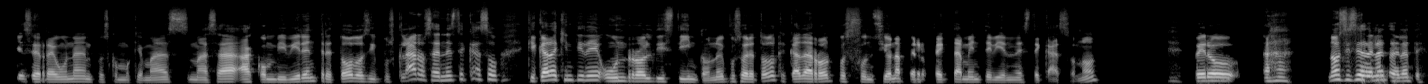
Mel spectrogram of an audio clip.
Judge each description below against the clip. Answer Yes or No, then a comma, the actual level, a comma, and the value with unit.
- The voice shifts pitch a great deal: Yes, wide, 6.2 semitones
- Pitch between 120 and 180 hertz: Yes, low, 135 Hz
